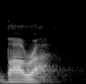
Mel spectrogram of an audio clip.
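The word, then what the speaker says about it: bara (ברא): The word bara, B-A-R-A. If you're going to pronounce it, it'd be like B-A-W-R-A-W, bara, right?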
